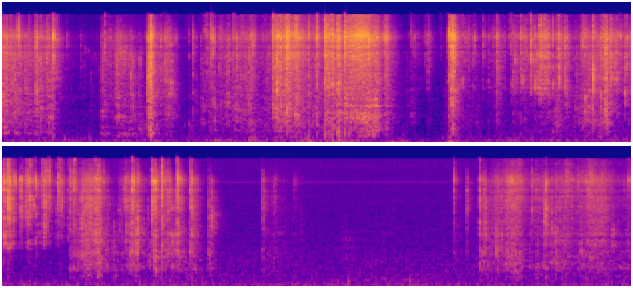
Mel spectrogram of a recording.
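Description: Plastic snack-chip bags crinkling as they are handled, in loud dense bursts, dropping away for a couple of seconds about two-thirds through, then crinkling again near the end.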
